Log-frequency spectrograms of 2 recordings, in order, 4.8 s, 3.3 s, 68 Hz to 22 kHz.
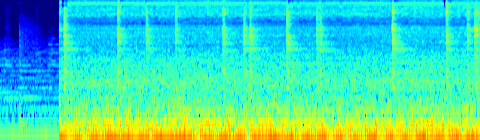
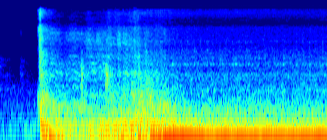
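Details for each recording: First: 1969 Ford F100 V8 idling after coil wire replacement: steady rumble with sharp, uneven slapping clicks about three a second as the cooling fan strikes the radiator shroud; pulling it back stopped it. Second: 1969 Ford F100 after cleaning up the coil wire, fixing a bad ground wire and adjusting the timing because the starter dragged when cranking: short crank, then a clean catch and steady, even low rumble. Normal engine start.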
